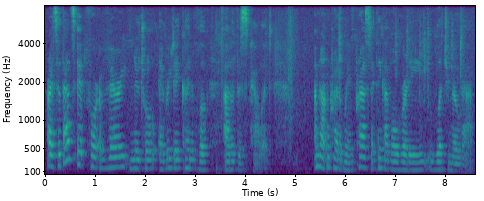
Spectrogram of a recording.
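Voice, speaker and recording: Frank older woman, low voice. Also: a little fast, a little hiss or hum, rough recording. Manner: frank, matter-of-fact product critique. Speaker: beauty vlogger. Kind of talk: casual makeup tutorial narration.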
